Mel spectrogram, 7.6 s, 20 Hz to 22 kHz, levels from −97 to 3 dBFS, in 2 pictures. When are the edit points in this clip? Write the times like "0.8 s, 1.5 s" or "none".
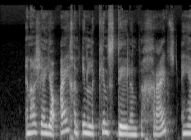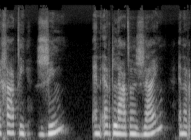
3.5 s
